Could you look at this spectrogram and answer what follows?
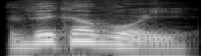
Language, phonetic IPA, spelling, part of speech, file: Russian, [vʲɪkɐˈvoj], вековой, adjective, Ru-вековой.ogg
- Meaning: centuries-old, age-old, ancient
